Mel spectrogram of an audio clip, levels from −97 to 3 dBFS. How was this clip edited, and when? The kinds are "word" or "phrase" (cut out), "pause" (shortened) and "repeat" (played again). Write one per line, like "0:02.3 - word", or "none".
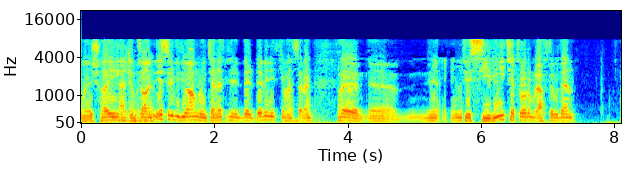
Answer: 0:01.1 - word
0:02.1 - word
0:03.8 - word
0:05.7 - word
